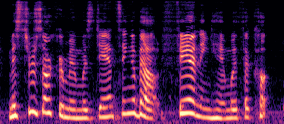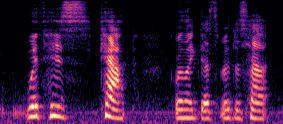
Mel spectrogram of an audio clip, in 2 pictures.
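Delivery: ordinary delivery, nothing marked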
